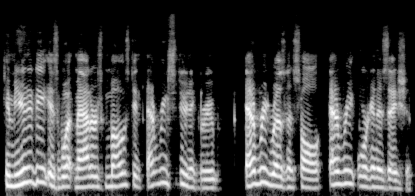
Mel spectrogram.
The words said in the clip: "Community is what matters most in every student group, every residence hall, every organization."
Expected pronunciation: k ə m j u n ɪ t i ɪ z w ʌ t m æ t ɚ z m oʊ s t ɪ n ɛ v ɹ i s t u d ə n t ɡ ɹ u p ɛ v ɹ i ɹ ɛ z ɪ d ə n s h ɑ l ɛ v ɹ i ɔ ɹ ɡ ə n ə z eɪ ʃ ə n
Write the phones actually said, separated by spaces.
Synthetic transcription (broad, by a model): k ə m j u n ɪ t i ɪ z w ʌ t m æ t ɚ z m oʊ s t ɪ n ɛ v ɹ i s t u d n ɡ ɹ u p ɛ v ɹ i ɹ ɛ z ɪ d ə n s h ɑ l ɛ v ɹ i ɔ ɹ ɡ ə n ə z eɪ ʃ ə n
